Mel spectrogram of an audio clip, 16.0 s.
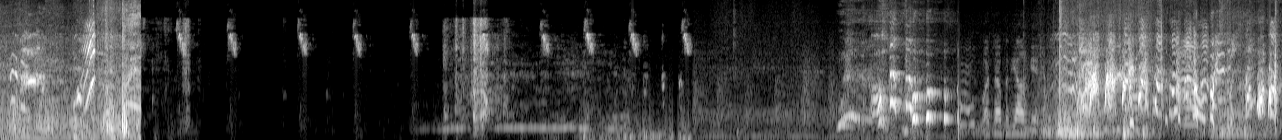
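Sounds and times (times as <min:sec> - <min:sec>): bird chirping: 0:02.2 - 0:03.1, 0:03.7 - 0:05.5, 0:06.1 - 0:08.8.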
